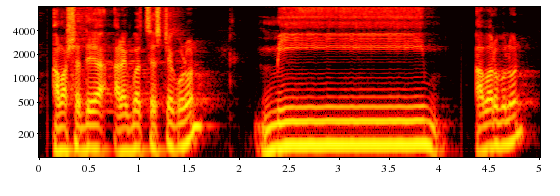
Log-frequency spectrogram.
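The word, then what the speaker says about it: ميم: মিম হরফটি উচ্চারণের ক্ষেত্রে অবশ্যই বারিক হবে, পাতলা হবে এবং তিন আলিফ টেনে উচ্চারণ করতে হবে। আমার সাথে আরেকবার চেষ্টা করুন। মিম আবার বলুন মিম হরফটির উচ্চারণ স্থান দুই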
